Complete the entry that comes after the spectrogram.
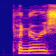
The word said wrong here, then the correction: penury: City? – I think it's penury, but... – Penury. All right. – Yeah. So we'll, penury. It means extreme poverty.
